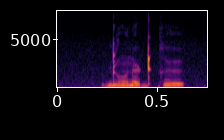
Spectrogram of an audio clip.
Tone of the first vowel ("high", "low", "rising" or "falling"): low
